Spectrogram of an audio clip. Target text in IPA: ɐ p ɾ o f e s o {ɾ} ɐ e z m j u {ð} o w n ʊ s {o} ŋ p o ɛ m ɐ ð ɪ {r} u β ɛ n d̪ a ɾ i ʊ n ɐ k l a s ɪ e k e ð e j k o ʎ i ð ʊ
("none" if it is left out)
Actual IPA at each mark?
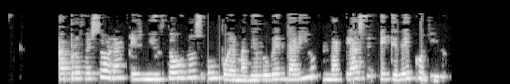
ɾ, θ, u, r

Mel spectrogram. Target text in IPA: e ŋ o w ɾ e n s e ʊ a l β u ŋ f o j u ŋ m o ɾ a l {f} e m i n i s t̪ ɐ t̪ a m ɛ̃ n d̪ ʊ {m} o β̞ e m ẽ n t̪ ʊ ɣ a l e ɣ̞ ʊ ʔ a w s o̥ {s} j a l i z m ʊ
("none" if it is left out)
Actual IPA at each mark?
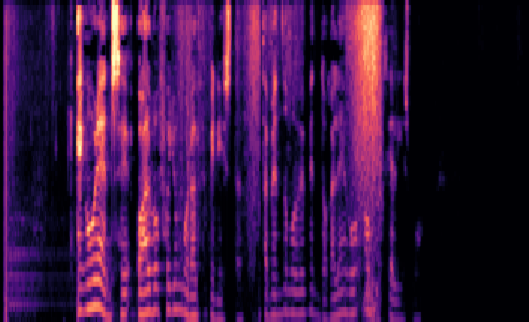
f, m, θ

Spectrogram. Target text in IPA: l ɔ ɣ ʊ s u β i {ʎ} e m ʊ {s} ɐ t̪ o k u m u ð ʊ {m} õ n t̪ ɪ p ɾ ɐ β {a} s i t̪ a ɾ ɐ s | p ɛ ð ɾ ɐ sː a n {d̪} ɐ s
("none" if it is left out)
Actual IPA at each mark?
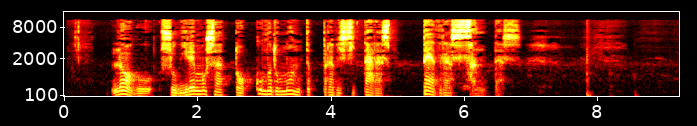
ɾ, s, m, i, t̪

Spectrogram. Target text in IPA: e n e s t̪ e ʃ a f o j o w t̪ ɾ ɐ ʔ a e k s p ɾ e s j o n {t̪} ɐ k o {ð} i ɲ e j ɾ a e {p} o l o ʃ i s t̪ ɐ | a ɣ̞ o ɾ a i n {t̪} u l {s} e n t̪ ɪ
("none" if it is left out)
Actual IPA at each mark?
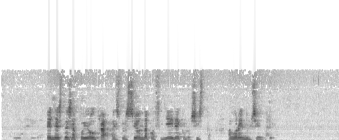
d̪, θ, k, d̪, ʃ

